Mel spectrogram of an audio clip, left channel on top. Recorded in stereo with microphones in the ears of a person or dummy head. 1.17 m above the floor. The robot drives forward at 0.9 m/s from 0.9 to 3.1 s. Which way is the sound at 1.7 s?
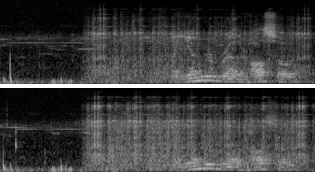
40° left (ahead or behind).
